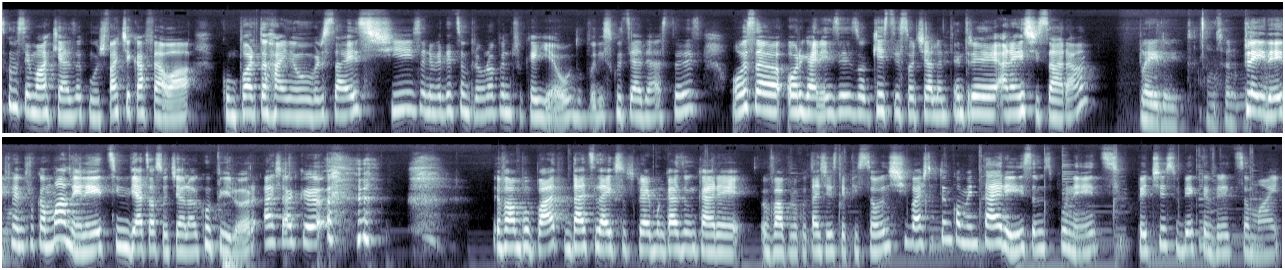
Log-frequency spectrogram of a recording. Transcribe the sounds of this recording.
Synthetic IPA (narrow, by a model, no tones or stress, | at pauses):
kumse̞makʲeazəkumɨʃʲfat͡ʃe̞kafeawa̰ | kumpoart̪əɦajneovərsajt̪sʃisəne̞ve̞d̪e̞t̪sʲimpɾe̞unəpe̞nt̪ɾukəje̞̰wd̪upəd̪iskut̪siad̪e̞ast̪əzʲo̞səorɡanize̞zo̞kʲe̞st̪ije̞so̞t͡ʃialəɨnɨnt̪ɾe̞a̰naisʃisaɾa | plejd̪et̪slejd̪ejt̪pe̞nt̪ɾukəmame̞le̞t̪sinvjat̪saso̞t͡ʃialəako̞piːlo̞̰raʃakə | vampəpat̪d̪at̪sʲlajksubskɾajbɨŋkazuɨŋkaɾe̞vapɾokut̪at͡ʃe̞st̪e̞piso̞d̪ʃivəaʃt̪e̞p̚t̪ɨŋko̞me̞nt̪aɾisəmspune̞t̪sʲpe̞t͡ʃe̞subje̞k̚t̪e̞vɾe̞t̪sʲsəmaj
